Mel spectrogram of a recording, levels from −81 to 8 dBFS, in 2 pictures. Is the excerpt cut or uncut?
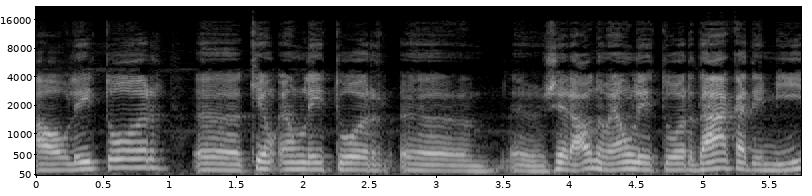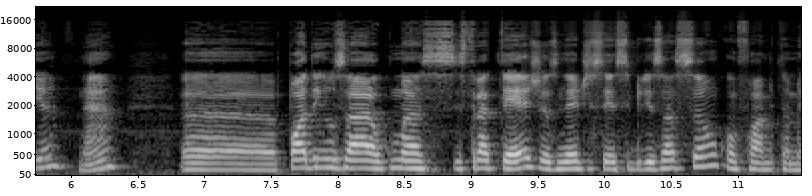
cut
